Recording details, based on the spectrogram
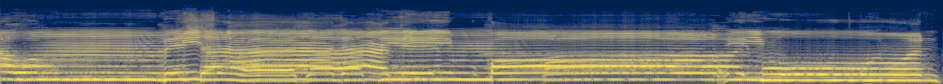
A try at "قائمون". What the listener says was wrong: اس کے قاف کے بعد جو الف آ رہا ہے نا, یہ بھی موٹا پڑھنا ہے, قا نہیں پڑھنا, قا غلط, قا, ٹھیک ہے, یاد رکھنا ہے.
